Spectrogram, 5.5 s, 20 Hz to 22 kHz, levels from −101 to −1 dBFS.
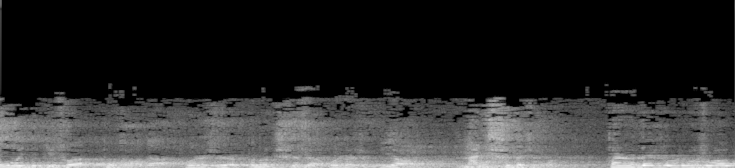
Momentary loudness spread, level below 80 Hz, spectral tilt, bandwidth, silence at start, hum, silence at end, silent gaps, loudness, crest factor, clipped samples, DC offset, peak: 7 LU; -44 dBFS; -7 dB/octave; 9.6 kHz; 0 s; none; 0 s; none; -17 LUFS; 16 dB; under 0.1%; under 0.1%; 0 dBFS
